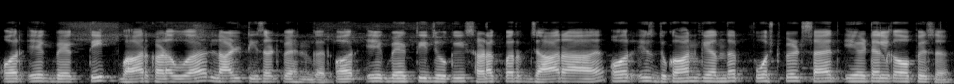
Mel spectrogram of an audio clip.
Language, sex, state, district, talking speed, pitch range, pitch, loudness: Hindi, male, Bihar, Darbhanga, 205 wpm, 135-150 Hz, 140 Hz, -18 LUFS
